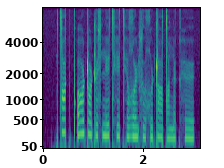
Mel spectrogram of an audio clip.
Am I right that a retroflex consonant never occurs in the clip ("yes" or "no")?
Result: no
